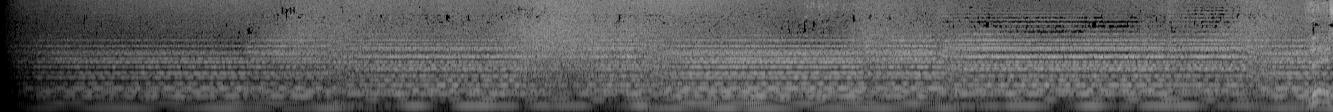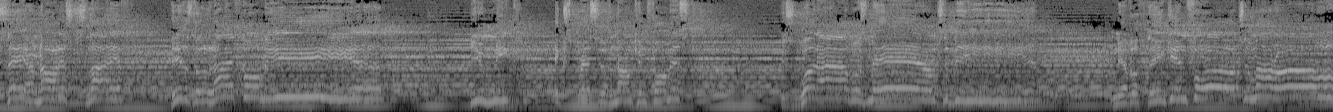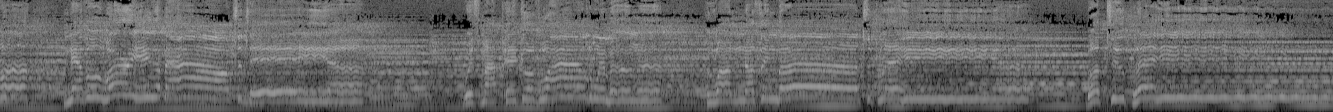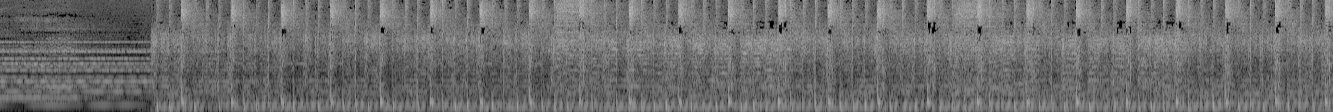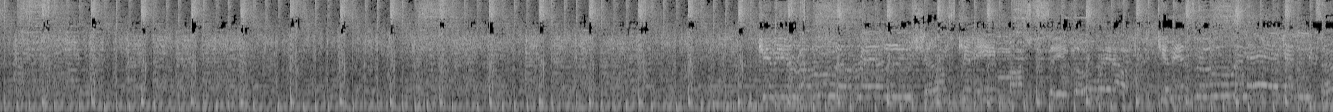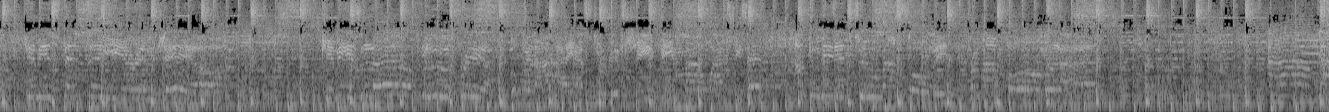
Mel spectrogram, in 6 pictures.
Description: Pretty Little CPA (New Age)*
